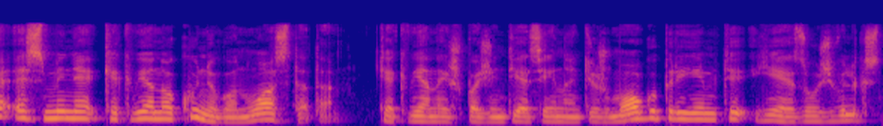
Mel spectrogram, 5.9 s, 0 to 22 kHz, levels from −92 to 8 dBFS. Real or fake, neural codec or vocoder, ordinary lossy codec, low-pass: real; none; AAC, 64 kbps; 10.8 kHz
